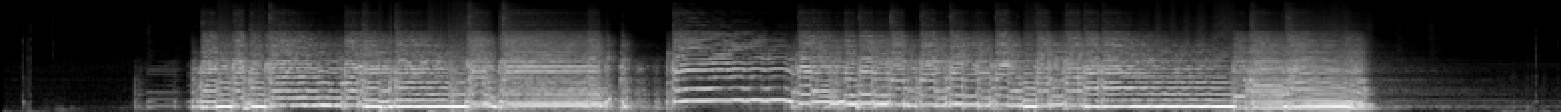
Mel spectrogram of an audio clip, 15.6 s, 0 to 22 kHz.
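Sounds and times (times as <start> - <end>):
Gibson Les Paul electric guitar overdriven on neck Burstbucker 1 pickup: 1.3 - 15.6.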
